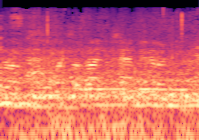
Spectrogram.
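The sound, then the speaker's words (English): Steady, loud engine drone from Porsche GT race cars in a single-make class race on a racetrack, holding continuously without breaks. “These are all the same style of car. I mean, they're all the Porsche GTs. It's one class of race just for them.”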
